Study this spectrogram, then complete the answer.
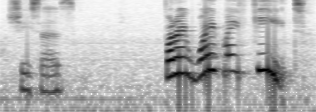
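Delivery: lively storybook read-aloud for a class; reading to children. Acted. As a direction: read it like a picture book to kids. Teacher reads picture book aloud.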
